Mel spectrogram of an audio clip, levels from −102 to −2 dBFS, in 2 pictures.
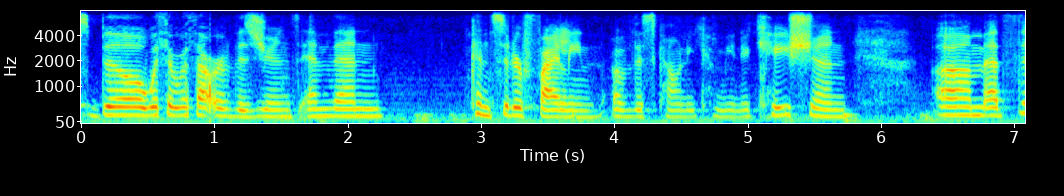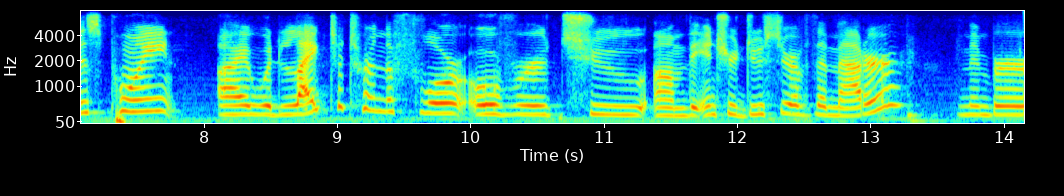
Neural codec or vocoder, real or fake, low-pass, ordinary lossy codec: none; real; 7.2 kHz; Opus, 24 kbps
